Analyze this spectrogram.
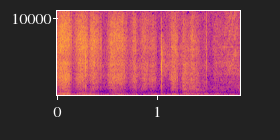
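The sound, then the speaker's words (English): Writing on a board makes soft, scratchy strokes: a few short rubbing scrapes at low level, with no talk over them. “Let me write it down. If you don't remember it, I got to write it down because it's that important. You remember what it looks like on the board.”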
